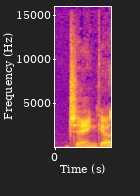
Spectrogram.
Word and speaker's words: Django: Django? No, it's Django. The D silent.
